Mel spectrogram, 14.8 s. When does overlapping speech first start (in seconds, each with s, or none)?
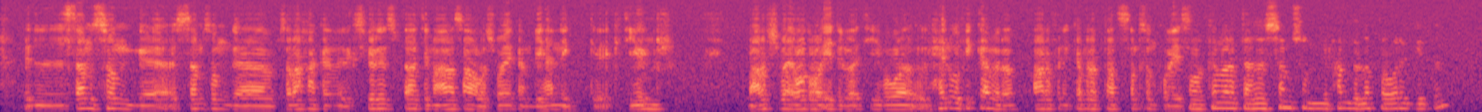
none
